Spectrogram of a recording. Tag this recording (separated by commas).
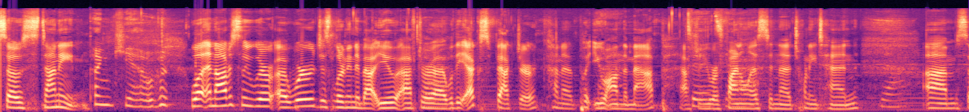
Speech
